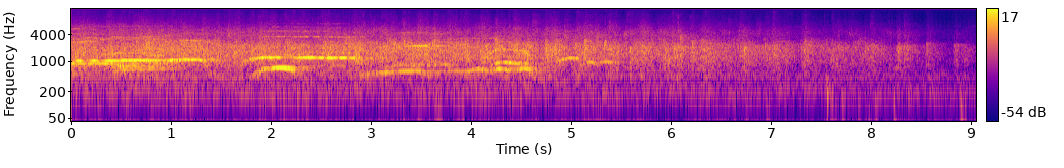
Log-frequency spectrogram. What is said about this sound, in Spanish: quiero que reciban con un fuertísimo aplauso a mi mamá, mi jefa, mi pastora, mi asesora de modas.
